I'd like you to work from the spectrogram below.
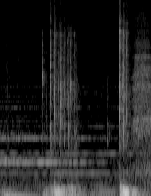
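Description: Bursts of quick clicking keystrokes on a computer keyboard, two short flurries of typing separated by a pause, close and clear over a faint steady hum.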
